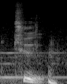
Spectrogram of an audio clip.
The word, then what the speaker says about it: to: On emploie to. Par exemple, savoir se dit to know, to know. To sert à exprimer l'infinitif. Le mot to s'écrit T-O. Ça se prononce de la même façon que too late, trop.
